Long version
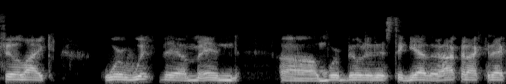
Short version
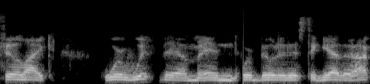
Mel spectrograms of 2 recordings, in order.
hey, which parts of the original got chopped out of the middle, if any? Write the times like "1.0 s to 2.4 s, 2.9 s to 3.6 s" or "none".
2.4 s to 3.3 s

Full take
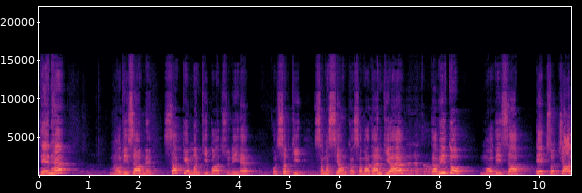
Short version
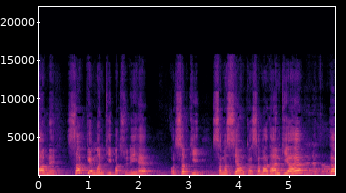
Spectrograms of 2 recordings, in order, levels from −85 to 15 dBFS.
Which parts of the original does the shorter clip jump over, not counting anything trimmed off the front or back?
3.5 s to 3.6 s

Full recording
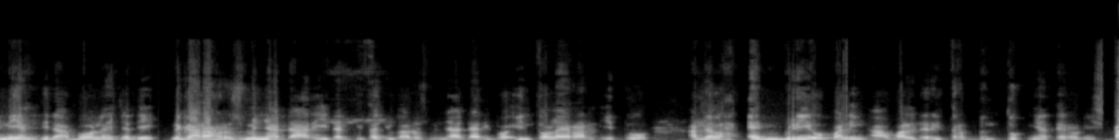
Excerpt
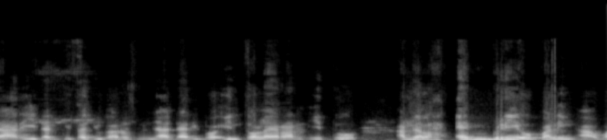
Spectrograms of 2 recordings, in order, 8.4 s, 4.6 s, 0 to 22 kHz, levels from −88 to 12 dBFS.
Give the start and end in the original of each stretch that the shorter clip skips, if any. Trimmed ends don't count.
none

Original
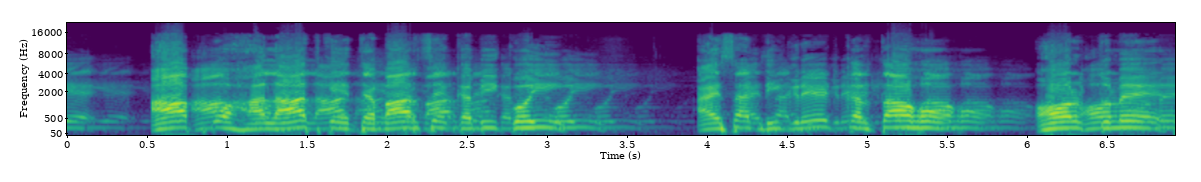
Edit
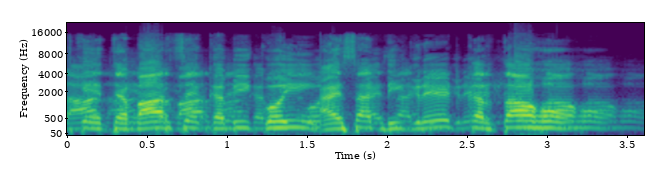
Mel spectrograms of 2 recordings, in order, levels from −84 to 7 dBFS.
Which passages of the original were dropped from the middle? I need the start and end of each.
3.1 s to 3.9 s

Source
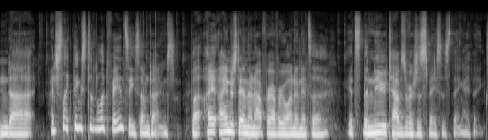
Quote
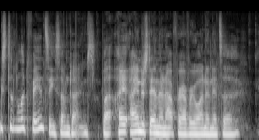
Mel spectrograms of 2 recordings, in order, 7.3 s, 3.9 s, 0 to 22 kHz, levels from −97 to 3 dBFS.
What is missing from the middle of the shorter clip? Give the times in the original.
2.5 s to 2.7 s

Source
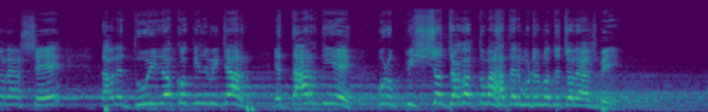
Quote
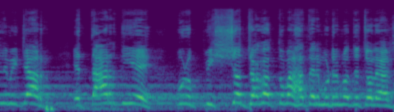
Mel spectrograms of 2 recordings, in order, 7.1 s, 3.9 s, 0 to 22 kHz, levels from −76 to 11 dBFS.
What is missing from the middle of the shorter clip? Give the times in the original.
none

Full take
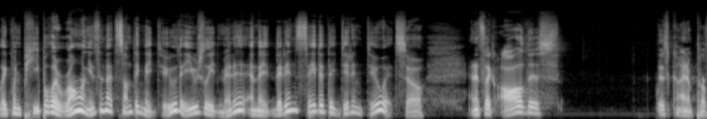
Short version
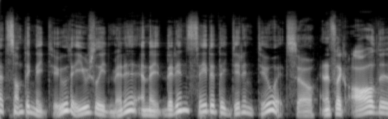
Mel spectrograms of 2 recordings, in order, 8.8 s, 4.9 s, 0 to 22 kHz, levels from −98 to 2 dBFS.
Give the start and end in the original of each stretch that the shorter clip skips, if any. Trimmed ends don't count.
5.3 s to 5.8 s

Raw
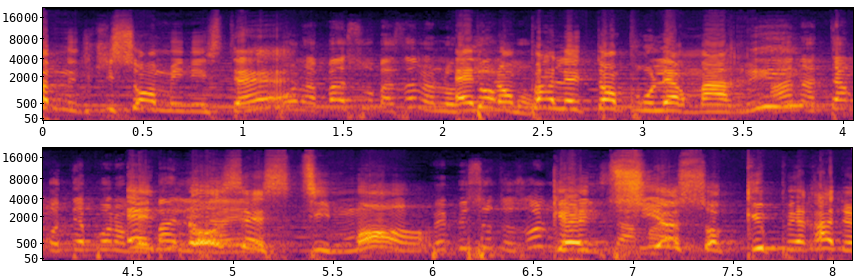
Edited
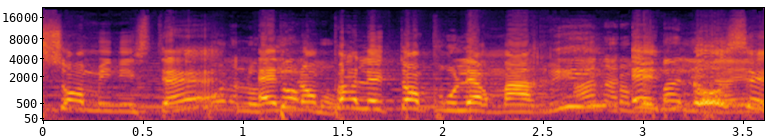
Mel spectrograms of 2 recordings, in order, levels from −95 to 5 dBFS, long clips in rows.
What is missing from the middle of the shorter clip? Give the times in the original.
1.3 s to 1.9 s, 3.8 s to 4.4 s

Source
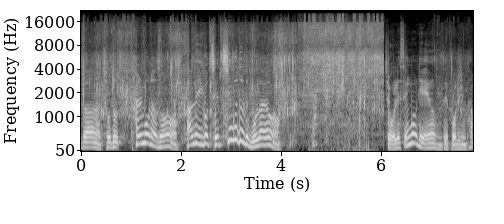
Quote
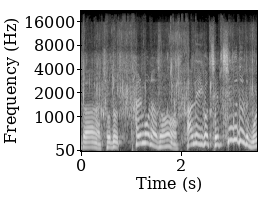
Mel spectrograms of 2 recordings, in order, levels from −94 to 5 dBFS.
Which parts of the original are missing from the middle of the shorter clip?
none

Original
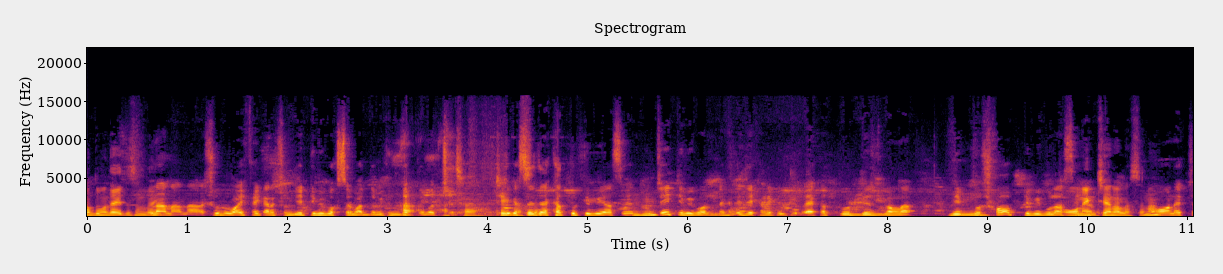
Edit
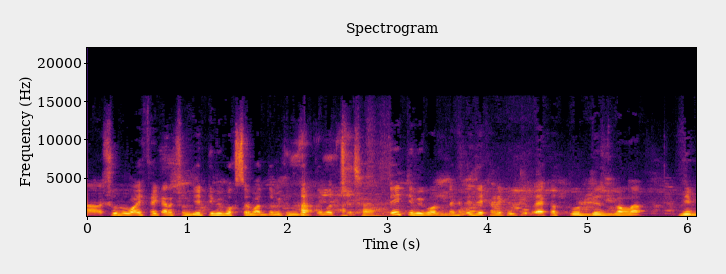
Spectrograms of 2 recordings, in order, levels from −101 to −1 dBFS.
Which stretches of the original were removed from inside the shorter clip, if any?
4.0 s to 5.7 s

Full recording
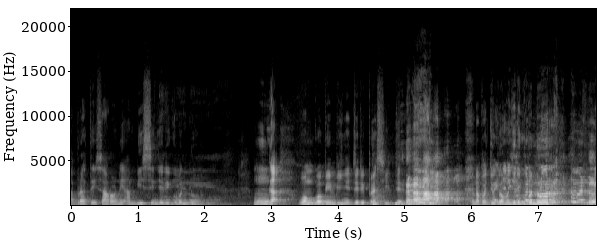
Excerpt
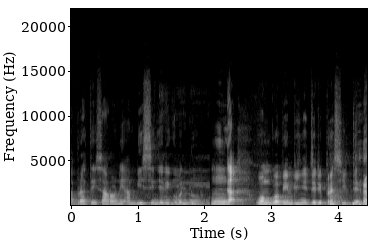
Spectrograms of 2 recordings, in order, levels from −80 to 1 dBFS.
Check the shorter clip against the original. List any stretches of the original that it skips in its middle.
2.0 s to 2.6 s

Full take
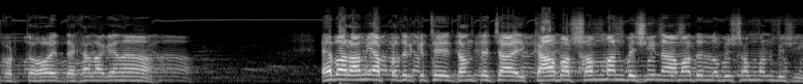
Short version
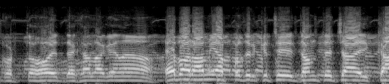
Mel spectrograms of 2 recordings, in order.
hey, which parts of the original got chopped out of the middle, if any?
1.6 s to 3.1 s

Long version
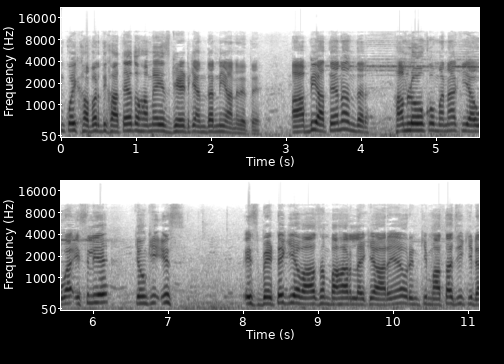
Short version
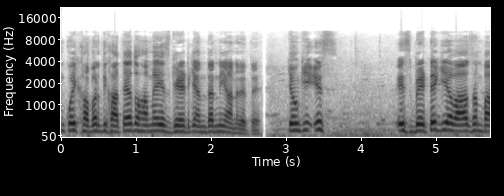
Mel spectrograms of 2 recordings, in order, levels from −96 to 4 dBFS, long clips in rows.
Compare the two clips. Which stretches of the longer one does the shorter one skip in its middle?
2.8 s to 6.4 s

